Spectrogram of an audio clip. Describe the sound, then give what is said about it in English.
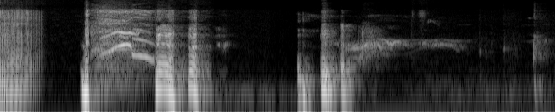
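A voice imitates a queef with wet, sputtering, fart-like noises, delivered as a few separate bursts of varying length and a short final blip. “Is that a fart or a queef? A queef would be like.”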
